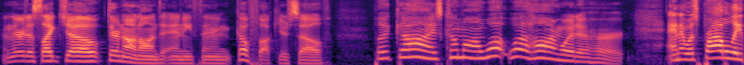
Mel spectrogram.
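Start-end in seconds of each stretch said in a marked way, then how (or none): 0.6-3.3 lower, flat brush-off; dismissive colleague voice. Acted. 3.8-6.3 higher, earnest stoner pleading; pleading Joe voice. Acted. Joe begging again.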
